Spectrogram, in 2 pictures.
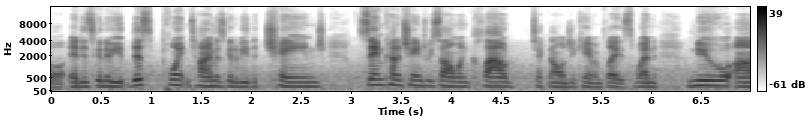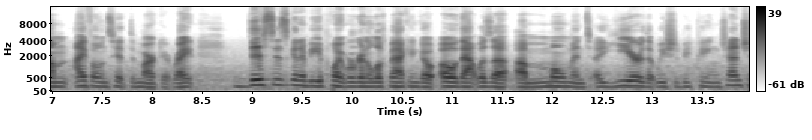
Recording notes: As we conclude our series live from the floor of the 2023 HR Technology Conference.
